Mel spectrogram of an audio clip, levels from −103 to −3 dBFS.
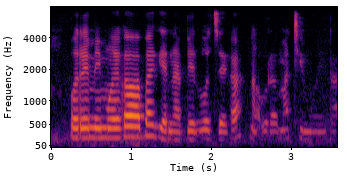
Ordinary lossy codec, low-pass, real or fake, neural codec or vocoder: none; 7.2 kHz; fake; codec, 44.1 kHz, 7.8 kbps, DAC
